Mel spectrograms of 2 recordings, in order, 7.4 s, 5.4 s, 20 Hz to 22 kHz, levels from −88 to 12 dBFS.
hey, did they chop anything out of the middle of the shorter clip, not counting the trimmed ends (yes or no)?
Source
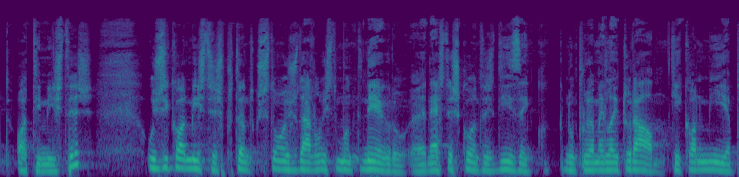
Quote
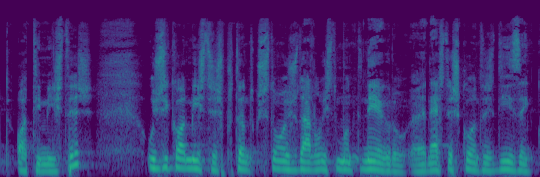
no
